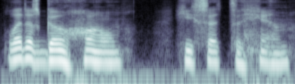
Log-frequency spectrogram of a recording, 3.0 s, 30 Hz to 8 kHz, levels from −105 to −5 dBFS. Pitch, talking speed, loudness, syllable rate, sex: 135 Hz, 165 wpm, -19 LUFS, 3.4 syllables/s, male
